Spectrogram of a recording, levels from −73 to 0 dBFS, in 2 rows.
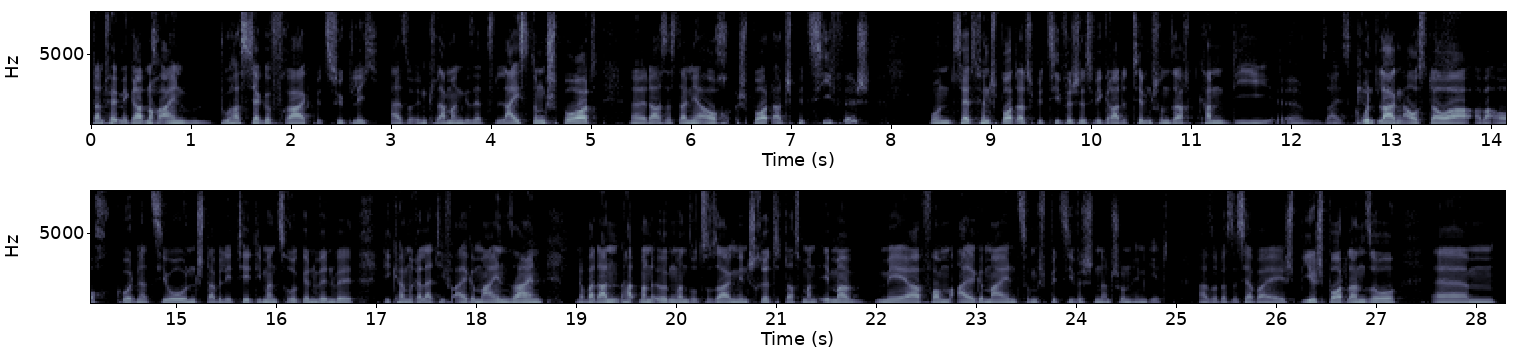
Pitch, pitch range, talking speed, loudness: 105 Hz, 95-115 Hz, 175 wpm, -36 LUFS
